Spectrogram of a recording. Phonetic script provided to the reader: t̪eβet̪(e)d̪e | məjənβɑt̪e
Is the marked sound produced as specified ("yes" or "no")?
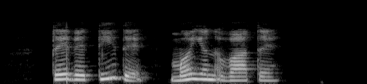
no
